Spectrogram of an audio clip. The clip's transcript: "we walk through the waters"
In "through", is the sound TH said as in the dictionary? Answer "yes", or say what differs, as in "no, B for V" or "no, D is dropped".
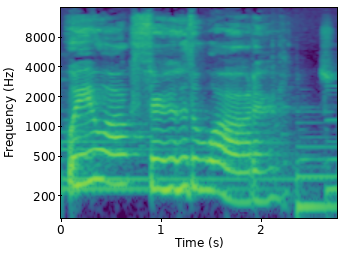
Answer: yes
